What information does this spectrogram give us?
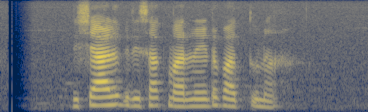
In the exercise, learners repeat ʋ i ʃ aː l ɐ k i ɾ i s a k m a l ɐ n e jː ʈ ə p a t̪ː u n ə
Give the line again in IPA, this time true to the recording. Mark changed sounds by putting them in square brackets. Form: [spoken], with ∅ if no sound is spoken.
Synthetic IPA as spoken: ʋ i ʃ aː l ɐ [p] i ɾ i s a k m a [ɾ] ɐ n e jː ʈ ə p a t̪ː u n [a]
